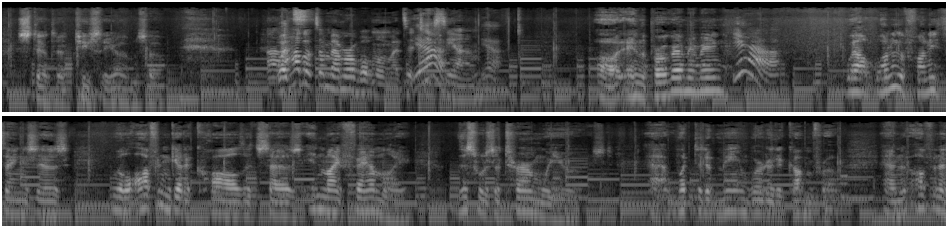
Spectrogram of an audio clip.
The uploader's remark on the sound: joins us in the UpNorthLive Hive party bus (AKA the news live truck!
